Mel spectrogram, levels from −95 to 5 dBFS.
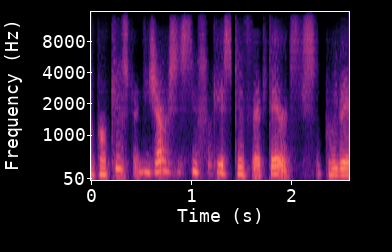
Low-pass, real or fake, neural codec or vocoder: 14.4 kHz; fake; codec, 44.1 kHz, 0.9 kbps, DAC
